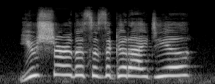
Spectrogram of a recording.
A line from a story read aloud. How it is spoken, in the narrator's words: she yelled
